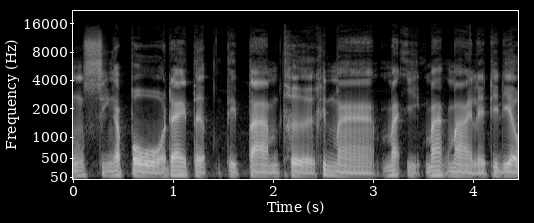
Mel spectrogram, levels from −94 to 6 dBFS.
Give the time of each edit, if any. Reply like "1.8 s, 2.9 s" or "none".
1.4 s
